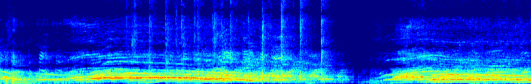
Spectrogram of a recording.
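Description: A crowd of men, women and children cheers and shouts.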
